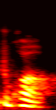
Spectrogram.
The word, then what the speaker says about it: droit: So the first question is from Judy, who says, tout droit, you didn't pronounce the T. No, I didn't pronounce it in tout because it's followed by D. And I didn't pronounce it in droit because it means straight on.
